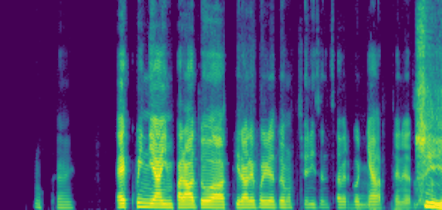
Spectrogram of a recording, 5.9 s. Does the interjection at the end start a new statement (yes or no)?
yes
